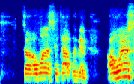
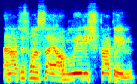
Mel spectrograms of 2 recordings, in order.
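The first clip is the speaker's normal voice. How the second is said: ordinary delivery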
